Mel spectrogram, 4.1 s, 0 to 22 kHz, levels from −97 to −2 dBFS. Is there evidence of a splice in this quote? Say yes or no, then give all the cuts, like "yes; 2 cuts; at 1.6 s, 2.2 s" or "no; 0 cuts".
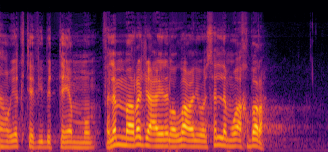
yes; 2 cuts; at 1.2 s, 2.1 s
